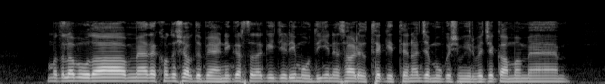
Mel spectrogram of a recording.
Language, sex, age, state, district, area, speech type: Dogri, male, 18-30, Jammu and Kashmir, Samba, rural, spontaneous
